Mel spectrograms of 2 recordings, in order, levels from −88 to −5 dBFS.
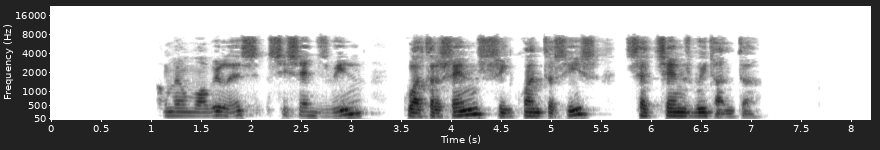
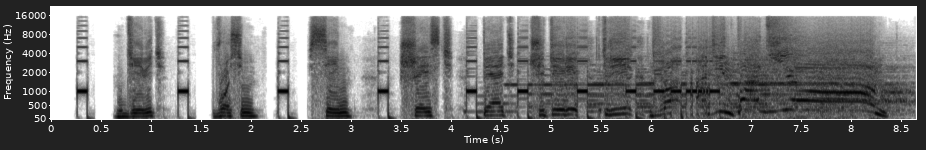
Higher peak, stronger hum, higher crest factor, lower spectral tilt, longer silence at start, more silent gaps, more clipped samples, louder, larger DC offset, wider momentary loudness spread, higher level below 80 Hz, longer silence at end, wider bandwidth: about the same, 0 dBFS vs 0 dBFS; neither; first, 20 dB vs 8 dB; about the same, -4 dB/octave vs -3 dB/octave; first, 1.1 s vs 0.25 s; second, 3.38-3.53 s, 5.66-5.75 s vs 0.46-0.61 s, 1.48-1.58 s, 2.18-2.23 s, 2.48-2.56 s; neither; second, -19 LUFS vs -9 LUFS; neither; first, 14 LU vs 5 LU; second, -56 dBFS vs -32 dBFS; first, 1.15 s vs 0 s; second, 8 kHz vs 15.5 kHz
